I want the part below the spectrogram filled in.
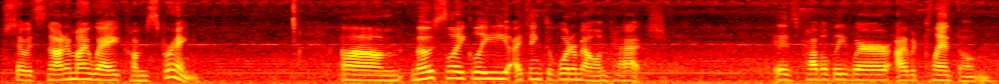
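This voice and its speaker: A gardening host on a casual livestream reads viewer comments out loud and teases them in a chatty way. The mid-pitched voice comes through a low-quality recording, with steady hiss and passing traffic underneath.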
